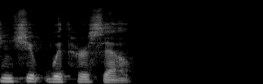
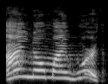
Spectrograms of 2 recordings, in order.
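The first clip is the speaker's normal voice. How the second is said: emphatic declaration; 11 semitones higher, 6 dB louder than usual. Real, not acted. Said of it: "preaching self-worth".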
